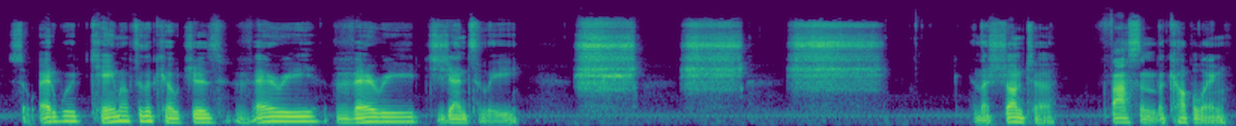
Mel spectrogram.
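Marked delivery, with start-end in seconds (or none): 5.7-8.9 soft unvoiced steam hiss. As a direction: hiss like a steam engine letting off steam. Steam sounds.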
